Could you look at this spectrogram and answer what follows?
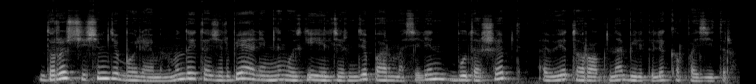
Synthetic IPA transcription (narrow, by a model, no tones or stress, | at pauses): d̪ʊɾəsʃe̞ʃɪmd̪e̞po̞jlˠɑjmənmʊnd̪ɑjt̪ʰæʒɪɾibe̞æle̞mnɪŋwɵzɡʲe̞je̞ld̪e̞ɾɪnd̪e̞bɑɾmæse̞le̞nbud̪ɑʃe̞pt̪æwe̞t̪ʰoɾɑbənɑbe̞lɡʲɪlɪkʰo̞mpo̞zʲit̪o̞r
